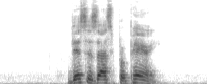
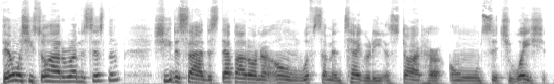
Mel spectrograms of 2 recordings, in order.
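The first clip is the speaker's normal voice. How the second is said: ordinary delivery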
